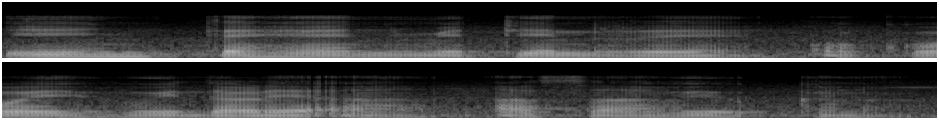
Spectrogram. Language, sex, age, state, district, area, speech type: Santali, male, 18-30, Jharkhand, East Singhbhum, rural, read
